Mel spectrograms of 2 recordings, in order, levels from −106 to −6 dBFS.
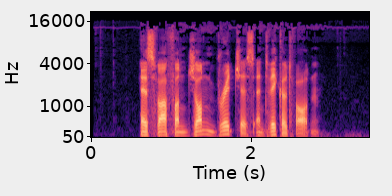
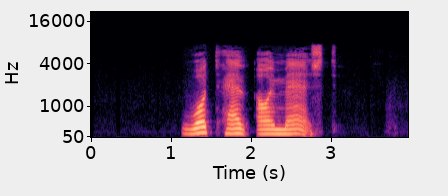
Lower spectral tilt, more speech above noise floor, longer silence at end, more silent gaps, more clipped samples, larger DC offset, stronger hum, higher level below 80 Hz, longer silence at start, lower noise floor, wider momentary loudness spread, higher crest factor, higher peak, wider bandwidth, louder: second, -3 dB/octave vs -6.5 dB/octave; second, 43 dB vs 62 dB; second, 0.65 s vs 1.1 s; neither; neither; neither; neither; first, -54 dBFS vs -66 dBFS; second, 0.6 s vs 1.15 s; second, -65 dBFS vs -85 dBFS; second, 6 LU vs 15 LU; about the same, 22 dB vs 20 dB; first, -2 dBFS vs -6 dBFS; first, 16 kHz vs 7.6 kHz; about the same, -21 LUFS vs -23 LUFS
